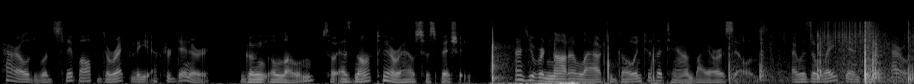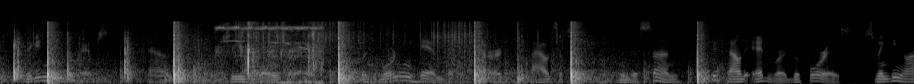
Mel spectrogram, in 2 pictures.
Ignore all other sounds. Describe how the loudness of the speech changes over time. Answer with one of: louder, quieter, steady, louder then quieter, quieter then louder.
quieter.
